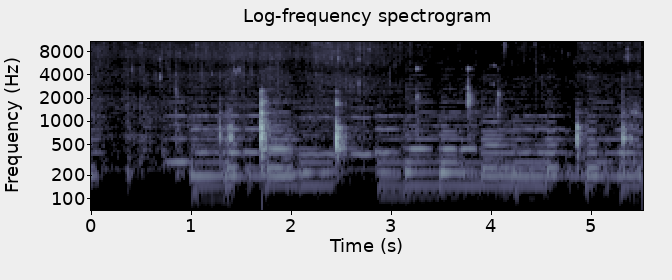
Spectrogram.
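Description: Julienned ginger, garlic and curry leaves frying in hot oil, a faint sizzle, while a spatula stirs them around the pan, with a few sharp clicks along the way. Soft background music plays throughout.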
